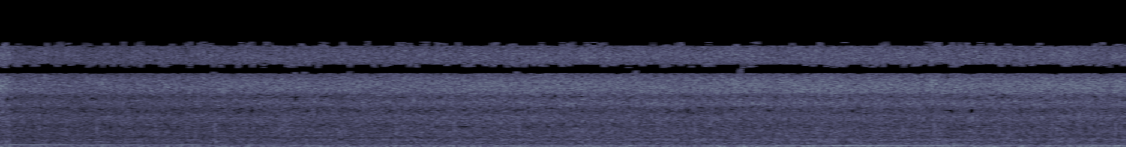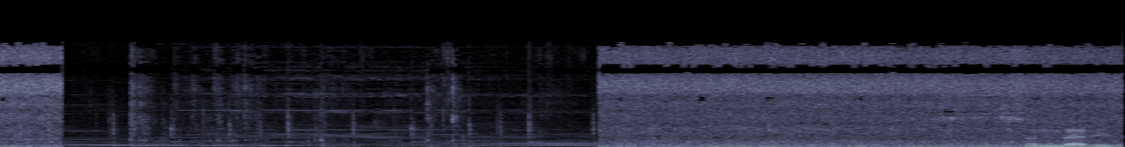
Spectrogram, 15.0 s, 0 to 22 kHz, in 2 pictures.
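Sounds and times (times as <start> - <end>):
stream rushing over rocks: 0.0 - 8.0, 11.5 - 15.0.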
